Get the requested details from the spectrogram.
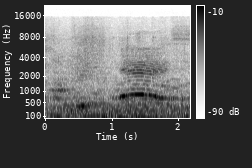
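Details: Nissan Grand Livina 1.8 16v strut top mount flexed by hand, giving a short rubbery squeal that rises and falls; mount is worn with play, found only after dismantling the strut, being replaced.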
